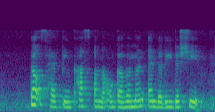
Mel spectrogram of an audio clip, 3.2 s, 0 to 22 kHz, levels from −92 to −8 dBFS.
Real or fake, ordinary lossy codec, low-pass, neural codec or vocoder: real; none; 7.2 kHz; none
